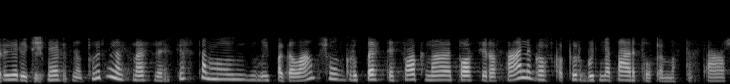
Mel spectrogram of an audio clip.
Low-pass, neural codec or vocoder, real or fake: 3.6 kHz; codec, 16 kHz, 1 kbps, FunCodec, trained on Chinese and English, 50 frames a second; fake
